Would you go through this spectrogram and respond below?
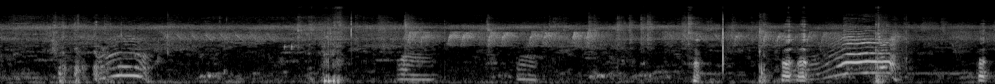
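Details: A she-goat and a billy goat, shown together. There is a short quavering bleat early on and a longer, rising and falling bleat near the end. People talk and handling noises are heard in between.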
